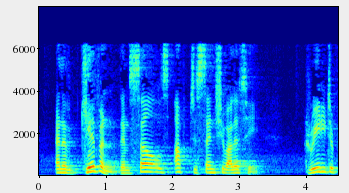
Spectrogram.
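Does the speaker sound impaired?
No.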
